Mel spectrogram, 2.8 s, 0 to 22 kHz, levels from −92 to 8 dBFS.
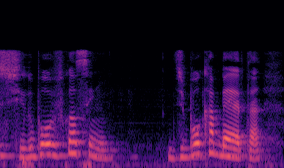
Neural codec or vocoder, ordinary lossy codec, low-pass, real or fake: none; none; 7.2 kHz; real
